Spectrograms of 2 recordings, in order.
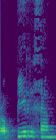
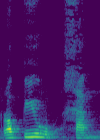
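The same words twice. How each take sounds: First: The r is pronounced thin and light. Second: The r is pronounced thick and heavy. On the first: The speaker calls it wrong. "ora Robbirham" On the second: The speaker calls it right.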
